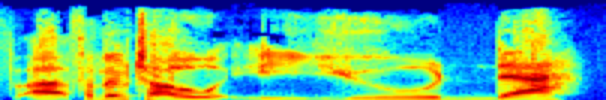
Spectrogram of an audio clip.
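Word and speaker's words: Fumito Ueda: I don't know how to say his name. That was very bad. – That's code for the PS4. – No, yeah. That's code for we started again. So, yes. The game creator Fumoto Yuda.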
